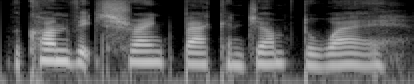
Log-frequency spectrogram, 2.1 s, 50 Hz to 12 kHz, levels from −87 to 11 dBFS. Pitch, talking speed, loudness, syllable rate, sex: 190 Hz, 205 wpm, -20 LUFS, 5.2 syllables/s, female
